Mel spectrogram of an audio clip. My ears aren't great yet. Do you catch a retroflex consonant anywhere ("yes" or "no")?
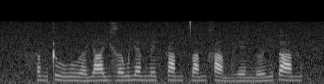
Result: yes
